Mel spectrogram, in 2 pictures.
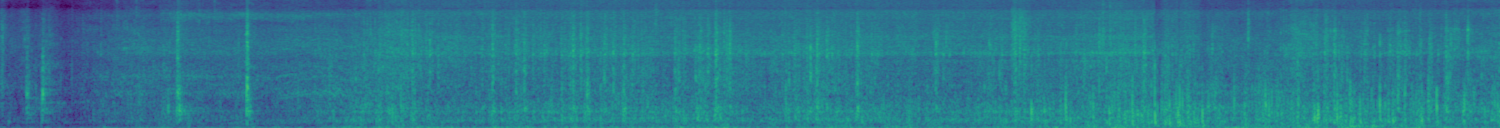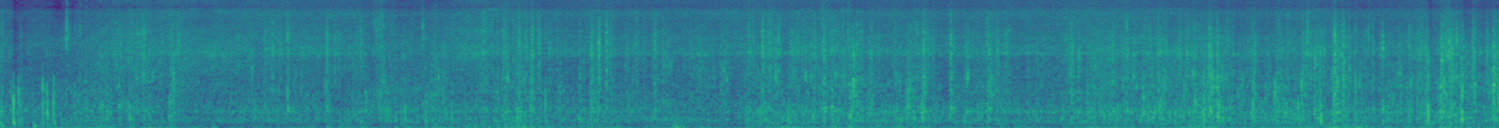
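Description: Electric mountain bike ridden over a rough trail: continuous tyre noise on stones with the bike rattling over bumps, and wind on the microphone.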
